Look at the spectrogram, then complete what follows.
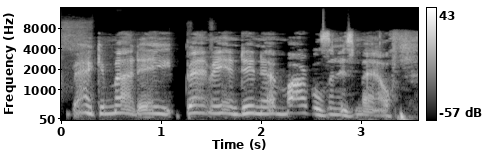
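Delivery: very high, drawling Southern voice. Making fun of someone by retelling what he said, sounding like Bill Clinton. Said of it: "Why did I just sound like".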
